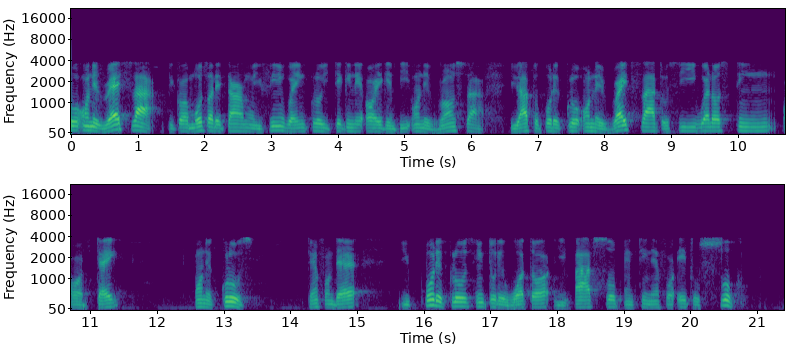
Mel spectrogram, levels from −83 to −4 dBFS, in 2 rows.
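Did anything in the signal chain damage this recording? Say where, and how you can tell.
Yes, the codec stage: iLBC coding runs throughout this speech, band-limited to about 3.8 kHz and audibly rough and synthetic. Each frame's excitation is coded independently, and the grain fits 30 ms frames at 13.33 kbps. A spectrogram shows a hard ceiling near 3.8 kHz.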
